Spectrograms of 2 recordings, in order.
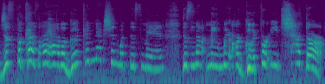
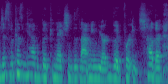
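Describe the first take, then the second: First: "Just because I have a good connection" proclaimed high and forcefully, every word punched; emphatic repeat. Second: Said in the usual way. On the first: Real, not acted. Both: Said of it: "Let me say that again".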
